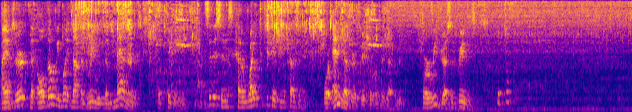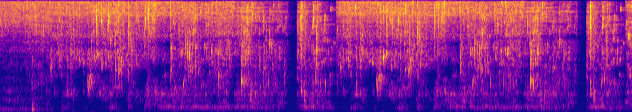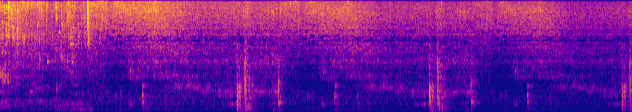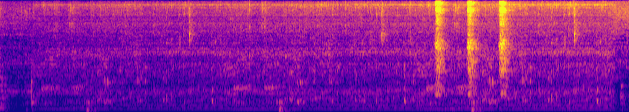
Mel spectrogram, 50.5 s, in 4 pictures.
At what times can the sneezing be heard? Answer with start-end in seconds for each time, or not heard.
46.6-48.1.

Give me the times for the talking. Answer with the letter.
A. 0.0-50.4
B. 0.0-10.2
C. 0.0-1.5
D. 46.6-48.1
B.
